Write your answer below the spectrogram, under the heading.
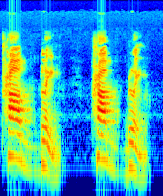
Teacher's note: Então, ele faz como se fosse um B, ele fica um pouquinho mais de tempo com o lábio fechado no B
